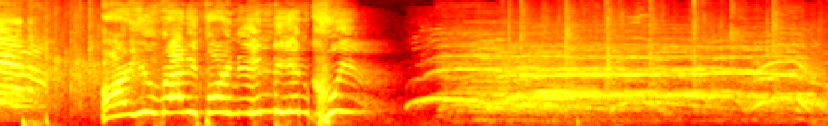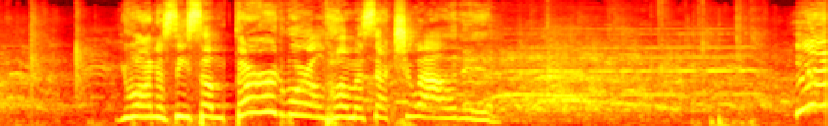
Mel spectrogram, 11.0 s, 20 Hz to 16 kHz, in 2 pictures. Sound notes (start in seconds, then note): 2.8 audience cheering; 8.4 audience cheering; 10.8 singing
